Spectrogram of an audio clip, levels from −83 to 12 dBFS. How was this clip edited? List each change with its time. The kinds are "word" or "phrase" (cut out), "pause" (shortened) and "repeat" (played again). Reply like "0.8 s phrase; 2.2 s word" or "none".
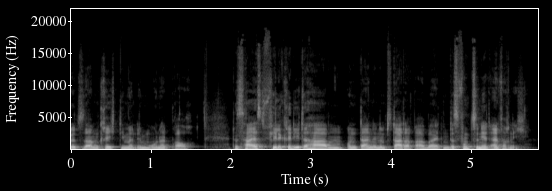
none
